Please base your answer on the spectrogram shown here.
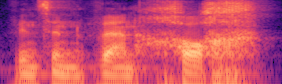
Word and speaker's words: Vincent van Gogh: Van Gogh. Or as the Dutch call him, Vincent van Gogh. Sounds like you're choking on a chicken bone when you say his name.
